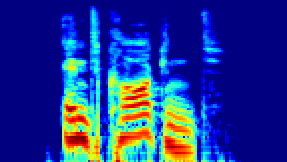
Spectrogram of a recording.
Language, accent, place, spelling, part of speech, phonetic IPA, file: German, Germany, Berlin, entkorkend, verb, [ɛntˈkɔʁkn̩t], De-entkorkend.ogg
- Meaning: present participle of entkorken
